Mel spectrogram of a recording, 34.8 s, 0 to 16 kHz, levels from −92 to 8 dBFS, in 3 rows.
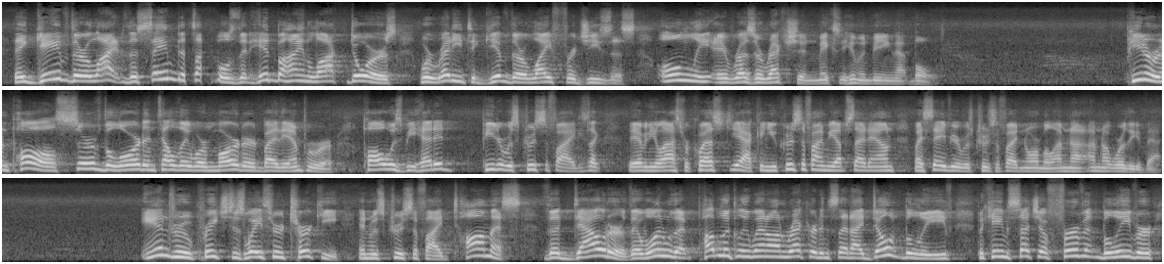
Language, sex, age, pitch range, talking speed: English, male, 40-59, 165-225 Hz, 180 wpm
